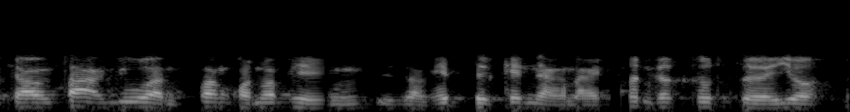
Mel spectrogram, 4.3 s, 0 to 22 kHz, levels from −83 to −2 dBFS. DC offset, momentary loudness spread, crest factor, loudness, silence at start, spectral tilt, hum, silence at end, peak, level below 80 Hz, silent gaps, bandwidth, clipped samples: under 0.1%; 6 LU; 18 dB; -41 LUFS; 0 s; -6.5 dB/octave; none; 0.15 s; -22 dBFS; -80 dBFS; none; 6 kHz; under 0.1%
